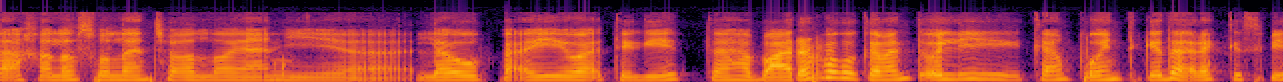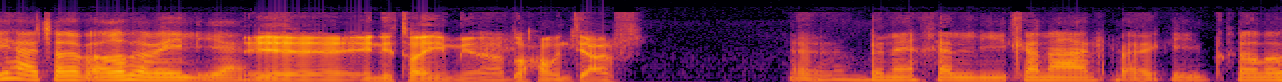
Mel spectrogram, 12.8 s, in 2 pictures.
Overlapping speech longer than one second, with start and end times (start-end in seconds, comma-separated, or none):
none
